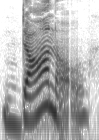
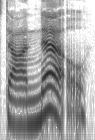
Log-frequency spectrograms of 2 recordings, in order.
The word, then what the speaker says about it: Donnell: "Clarice Almira told me that you pronounced our name Donnell. Now, Miss Shirley, the correct pronunciation of our name is Donnell. Accent on the last syllable.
